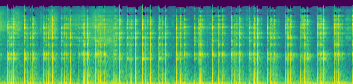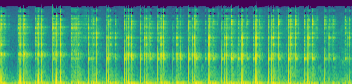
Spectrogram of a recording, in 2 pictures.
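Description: A flat, solid grey ceramic tile, held on edge, is tapped and scratched along its edge with fingertips and nails. The result is a continuous run of quick, dry clicking taps with bright, glassy clinks and almost no ring, mixed with scratching textures.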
